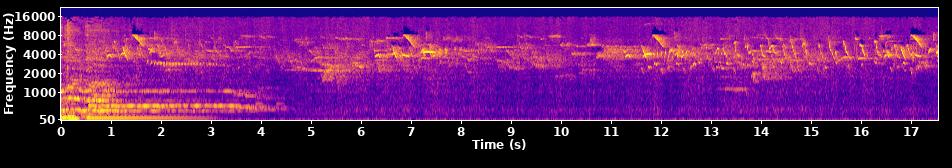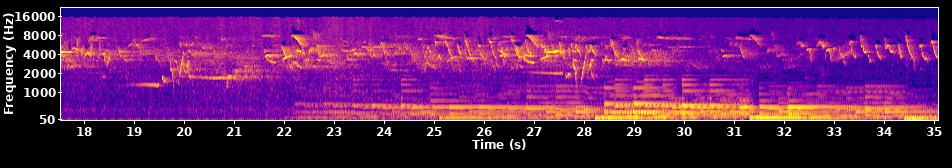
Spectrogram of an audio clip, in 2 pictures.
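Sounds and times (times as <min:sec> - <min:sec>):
birds chirping and trilling: 0:00.0 - 0:06.4, 0:18.8 - 0:35.0
faint steady background hiss: 0:21.0 - 0:35.0.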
